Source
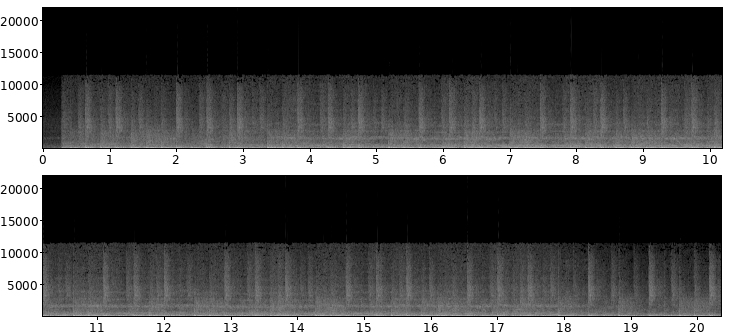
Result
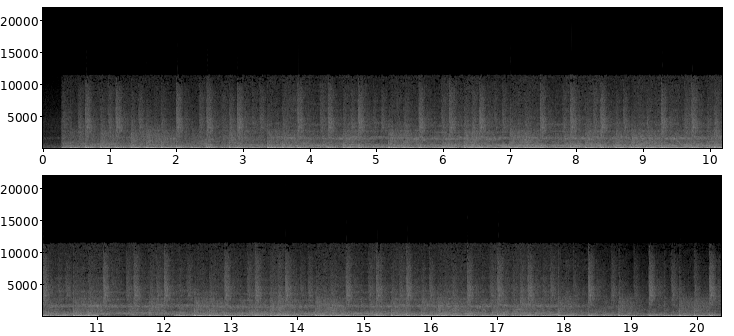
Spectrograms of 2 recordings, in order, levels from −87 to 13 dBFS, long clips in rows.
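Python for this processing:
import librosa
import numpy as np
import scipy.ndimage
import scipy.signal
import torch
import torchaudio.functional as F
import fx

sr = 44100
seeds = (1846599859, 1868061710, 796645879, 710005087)

y = fx.highpass(x, sr, hz=300.0, slope=12, at=(11.02, 12.16))
y = y * 10.0 ** (-4.5 / 20.0)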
